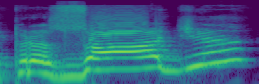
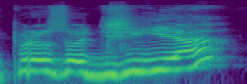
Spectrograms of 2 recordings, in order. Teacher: Então, por exemplo, uma pessoa que lê prosódia, deixando bem forte o zó, porque é a sílaba tônica da palavra, ela tá tendo uma prosódia adequada.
